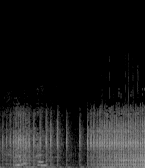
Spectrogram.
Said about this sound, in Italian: È un motorino.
